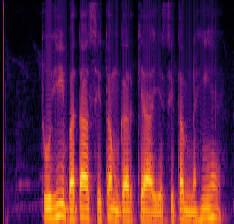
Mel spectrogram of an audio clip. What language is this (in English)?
Urdu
